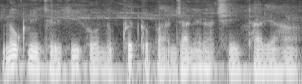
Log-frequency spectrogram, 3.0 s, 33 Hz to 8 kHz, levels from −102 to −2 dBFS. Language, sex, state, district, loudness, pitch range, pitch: Garo, male, Meghalaya, North Garo Hills, -17 LUFS, 80-95 Hz, 85 Hz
